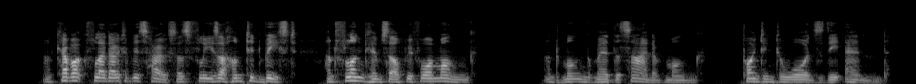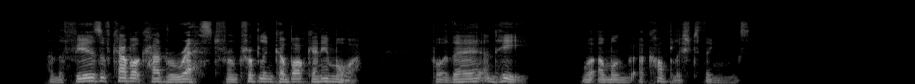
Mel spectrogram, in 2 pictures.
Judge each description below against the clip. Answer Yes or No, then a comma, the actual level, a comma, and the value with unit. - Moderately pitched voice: No, low, 125 Hz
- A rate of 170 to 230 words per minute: No, average, 155 wpm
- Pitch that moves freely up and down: No, average, 4.6 semitones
